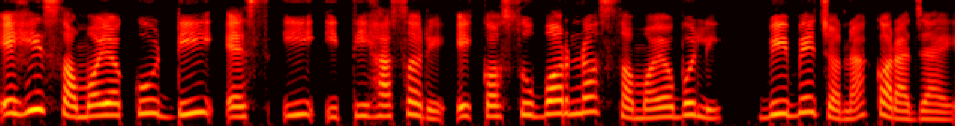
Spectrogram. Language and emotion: Odia, neutral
